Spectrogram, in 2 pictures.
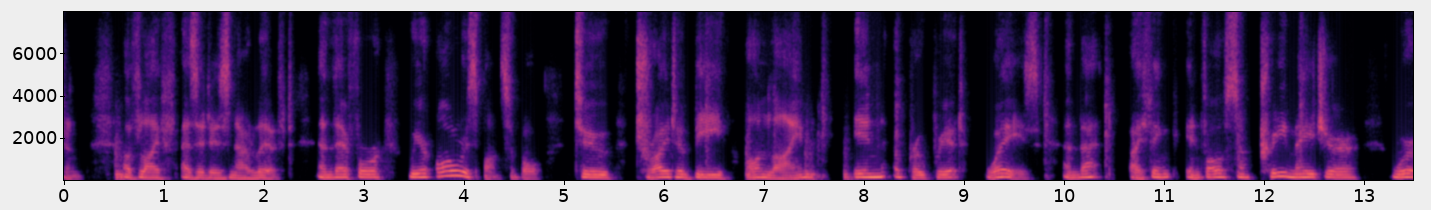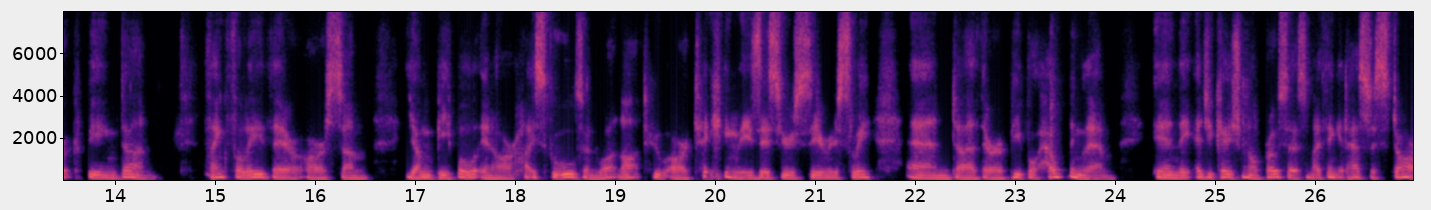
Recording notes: The seminar took place over Zoom.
